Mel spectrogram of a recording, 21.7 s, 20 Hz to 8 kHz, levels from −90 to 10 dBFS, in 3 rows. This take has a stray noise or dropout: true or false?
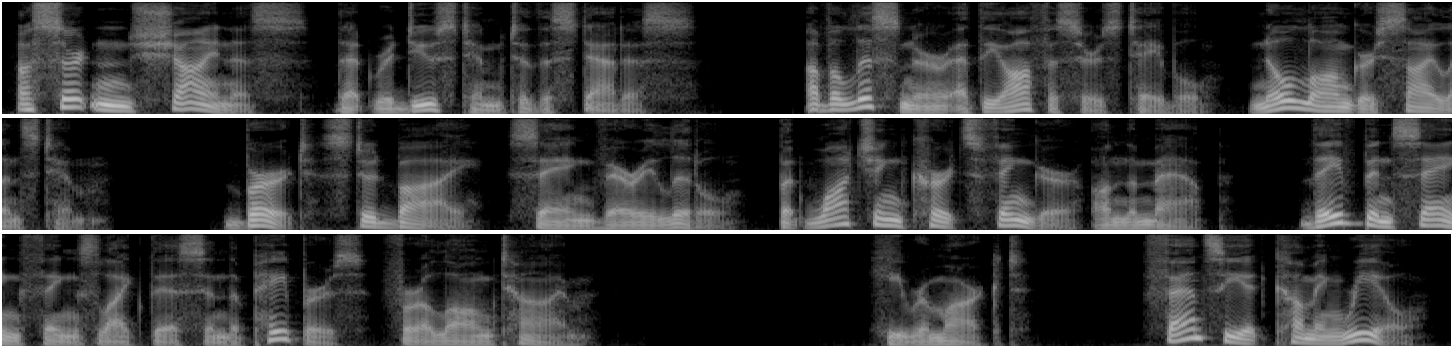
false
